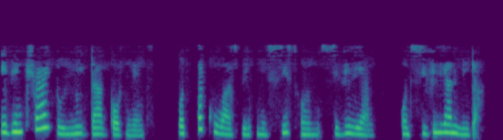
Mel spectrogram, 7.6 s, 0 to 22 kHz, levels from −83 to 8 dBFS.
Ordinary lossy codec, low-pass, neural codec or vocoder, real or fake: MP3, 24 kbps; 7.2 kHz; codec, 44.1 kHz, 2.6 kbps, DAC; fake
